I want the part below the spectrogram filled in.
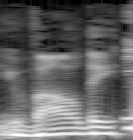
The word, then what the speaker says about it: Uvalde: I was impressed with him making a speech about the kids who died in Uvalde. Is that how you say it? Uvalde? – Yes.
